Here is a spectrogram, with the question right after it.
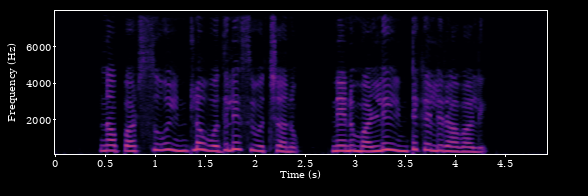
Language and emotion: Telugu, sad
